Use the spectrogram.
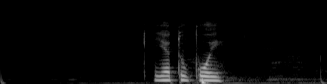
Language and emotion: Russian, neutral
